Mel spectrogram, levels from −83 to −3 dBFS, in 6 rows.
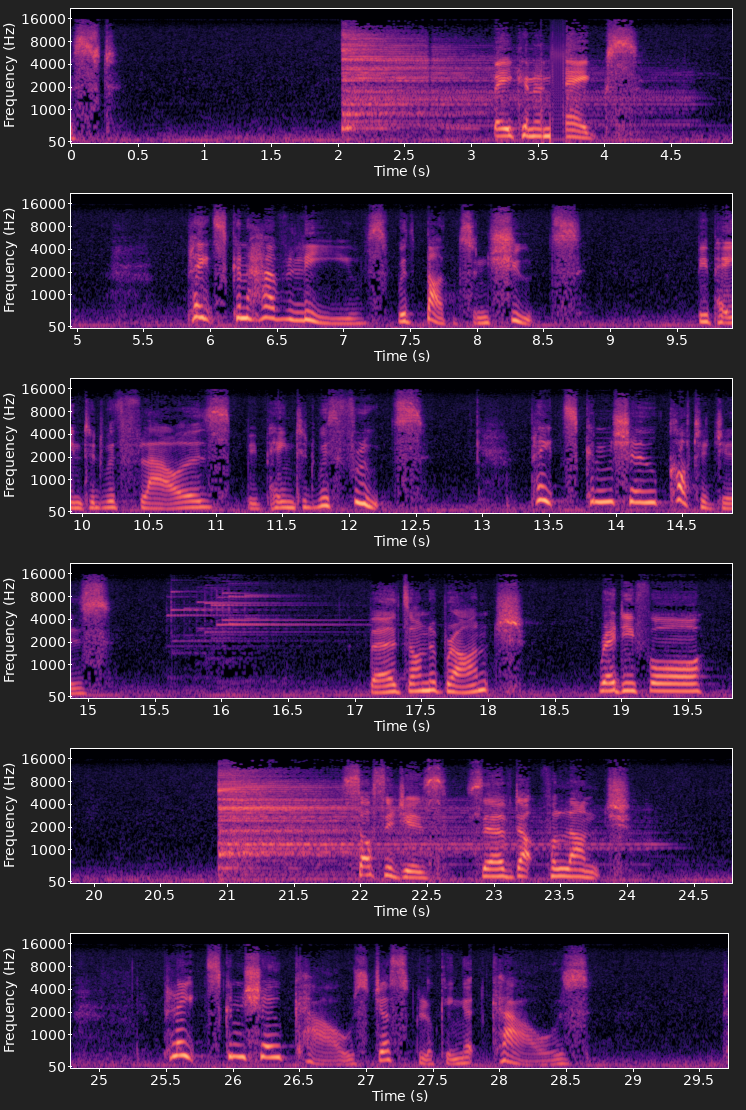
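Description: Audio missing between chunks occurs at 2.68, 7.66, 12.64, 17.62 and 22.60 s, skips about 5 s apart where roughly 20 ms of sound vanishes and the two sides butt together without silence, likely from a recorder or processor losing a sliver each time it closes one 5 s chunk and opens the next. Intermittent contact appears from 3.53 to 3.79 s, where a loose cable or plug briefly opens and the sound drops out for about 120 ms, with crackle at the edges as the connection breaks and remakes.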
